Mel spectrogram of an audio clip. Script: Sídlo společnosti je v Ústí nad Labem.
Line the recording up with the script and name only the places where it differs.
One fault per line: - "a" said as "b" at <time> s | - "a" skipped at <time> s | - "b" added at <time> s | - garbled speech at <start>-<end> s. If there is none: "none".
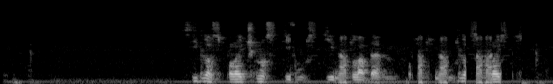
- "je" skipped at 2.9 s
- garbled speech at 4.1-5.2 s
